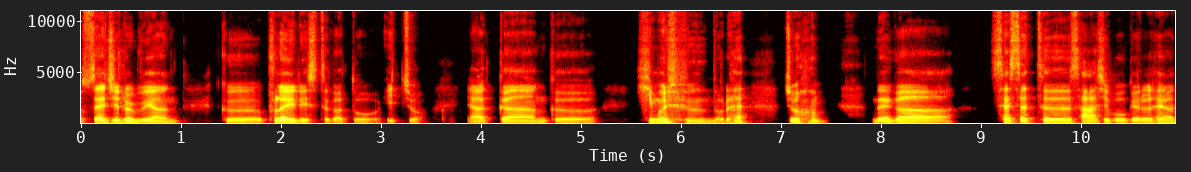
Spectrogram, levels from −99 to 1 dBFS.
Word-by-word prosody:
쇠질을 160 -6 +3
위한 95 -6 +1 0.4
그 85 -2 -2
플레이리스트가 130 -10 +3
또 75 -3 -11
있죠. - - -10 0.4
약간 105 -1 -1
그 85 -4 -5 0.4
힘을 195 -2 +4
주는 100 -8 -5
노래. 145 - -4 0.4
좀 140 -2 +2 0.7
내가 115 -3 +2 0.3
3 165 - 0
세트 150 -5 +2
45 115 0 -1
개를 115 0 -1
해야 130 -2 -1
115 Hz, 185 characters per minute, -21 LUFS, 95-140 Hz, 0.7 s, 힘을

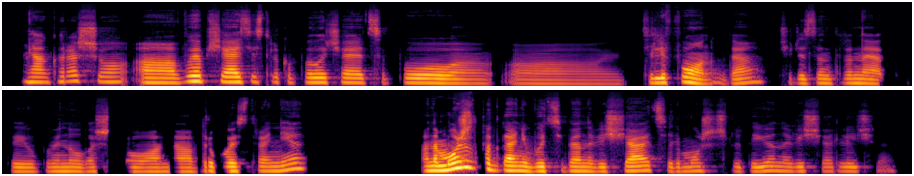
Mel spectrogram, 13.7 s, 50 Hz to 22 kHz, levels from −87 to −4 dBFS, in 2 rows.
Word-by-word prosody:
Няк, 195 -1 -3
хорошо. 210 -2 -6
А 180 -1 +1
вы 225 +6 +5
общаетесь 205 -3 +2
только, 190 -2 -15
получается, 180 -1 -2
по, 155 -3 -1
э, 135 -2 -14
телефону, 170 -3 +2
да, 170 +7 -6
через 155 -1 -10
интернет? 160 -2 -4 0.3
Ты 150 -1 -5
упомянула, 155 0 -6
что 150 -1 -9
она 150 0 -5
в - - -18
другой 165 0 0
стране. 170 +9 -3 0.8
Она 180 0 +6
может 265 +9 +10
когда-нибудь 180 -7 +3
тебя 165 +1 -2
навещать? 170 +3 0
Или 155 - -8
можешь 165 +2 -9
ли 155 - -12
ты 155 - -10
ее 165 +3 -2
навещать 160 -1 -9
лично? 155 +2 -11
165 Hz, 140 wpm, -22 LUFS, 155-180 Hz, 0.8 s, может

